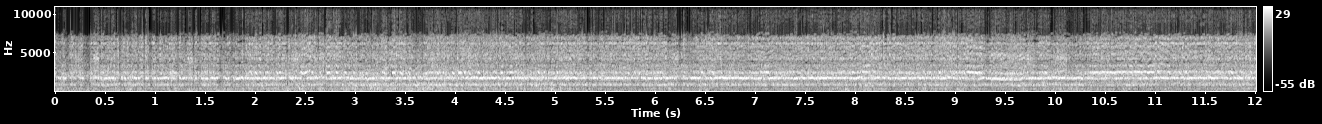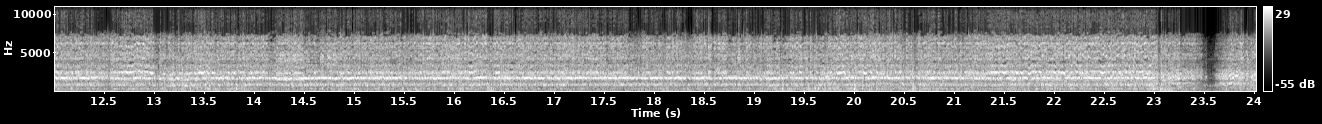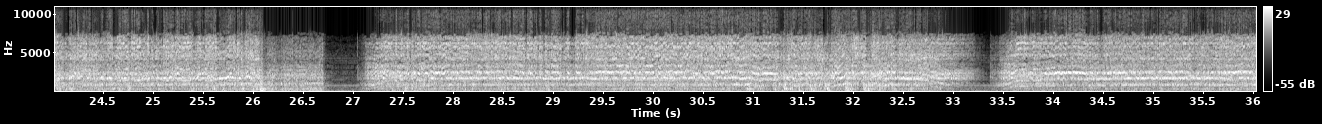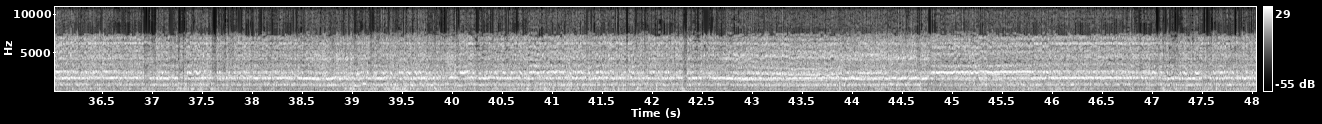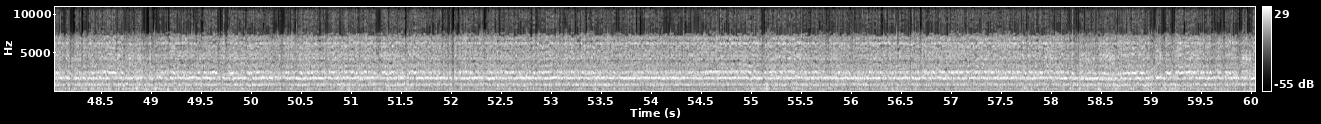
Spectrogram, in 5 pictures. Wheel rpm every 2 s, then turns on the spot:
240, 230, 230, 230, 230, 220, 220, 230, 230, 230, 230, 160, 190, 110, 220, 210, 130, 220, 230, 230, 230, 220, 220, 230, 230, 230, 230, 230, 230, 230.
none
